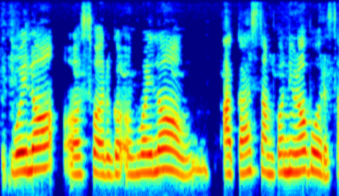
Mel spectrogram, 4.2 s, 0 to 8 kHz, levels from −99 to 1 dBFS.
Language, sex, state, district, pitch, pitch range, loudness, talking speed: Konkani, female, Goa, North and South Goa, 255 Hz, 240-275 Hz, -16 LUFS, 115 wpm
